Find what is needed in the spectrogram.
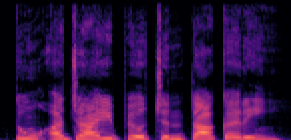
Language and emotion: Sindhi, neutral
